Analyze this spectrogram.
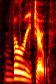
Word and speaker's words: Britto: talk to you about an artist named Romero burrito so let's try to say his name I'm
